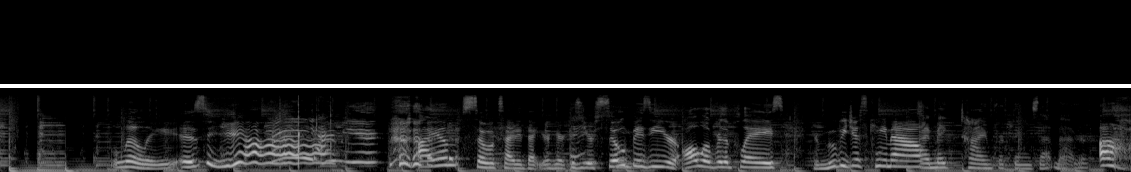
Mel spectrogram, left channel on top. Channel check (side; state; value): left; silent; digital silence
